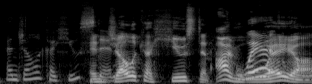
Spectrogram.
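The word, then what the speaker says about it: Anjelica Huston: And, it stars Raul Julia, Angelique Hudson. How the fuck do you pronounce her first name? Angelica Houston.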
